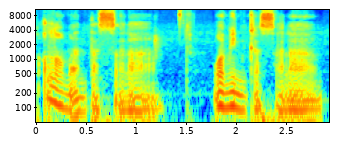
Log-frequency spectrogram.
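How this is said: It is said slowly and reflectively.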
